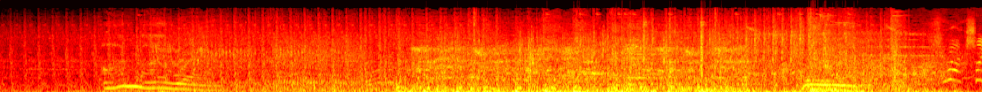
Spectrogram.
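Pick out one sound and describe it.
Rapid weapon blasts and explosions rattle in a video game battle.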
